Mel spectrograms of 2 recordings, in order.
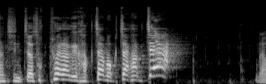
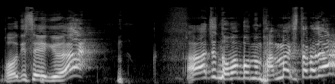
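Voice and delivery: angry; 7 semitones higher than usual. Acted. Reading angry listener message.

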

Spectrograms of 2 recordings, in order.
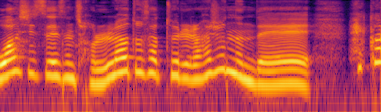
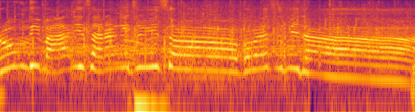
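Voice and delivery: high, hammed-up Daegu dialect; 7 semitones higher than usual. Host echoing the guest's film plug, high mock Daegu dialect. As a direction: copy a Daegu plug high, stretching the endings. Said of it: "대구 사투리로 한번".

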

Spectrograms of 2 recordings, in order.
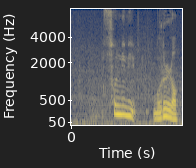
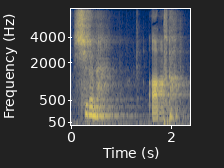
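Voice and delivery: pained; 13 semitones higher, slower than usual. Real, not acted. Admits the stepped foot hurts.

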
